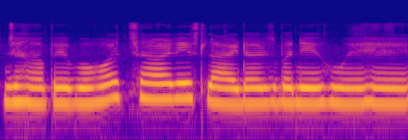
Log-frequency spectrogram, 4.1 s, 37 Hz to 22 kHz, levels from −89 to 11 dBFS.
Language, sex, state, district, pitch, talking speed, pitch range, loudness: Hindi, female, Jharkhand, Ranchi, 205 Hz, 115 wpm, 200-220 Hz, -13 LUFS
